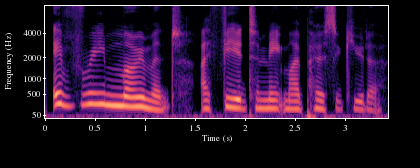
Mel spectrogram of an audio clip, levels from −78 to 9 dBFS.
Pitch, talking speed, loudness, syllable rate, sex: 195 Hz, 140 wpm, -17 LUFS, 4.8 syllables/s, female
